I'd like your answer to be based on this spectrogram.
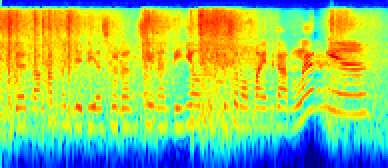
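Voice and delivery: ordinary talk, nothing marked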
